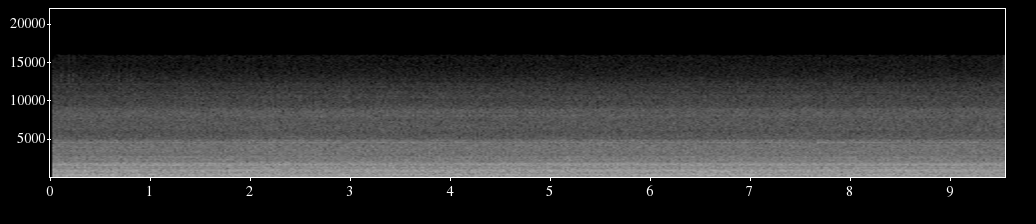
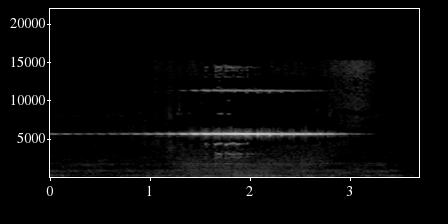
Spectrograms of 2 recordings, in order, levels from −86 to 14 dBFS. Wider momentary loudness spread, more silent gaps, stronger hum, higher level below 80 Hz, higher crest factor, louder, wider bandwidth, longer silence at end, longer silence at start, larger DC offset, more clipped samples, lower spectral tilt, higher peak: second, 1 LU vs 19 LU; neither; neither; first, -32 dBFS vs -84 dBFS; about the same, 14 dB vs 14 dB; second, -18 LUFS vs -9 LUFS; about the same, 16 kHz vs 15.5 kHz; second, 0 s vs 0.85 s; second, 0 s vs 1.2 s; neither; neither; first, -4 dB/octave vs 6.5 dB/octave; about the same, -4 dBFS vs -2 dBFS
